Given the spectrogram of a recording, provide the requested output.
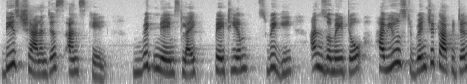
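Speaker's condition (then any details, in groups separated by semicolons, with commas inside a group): No condition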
